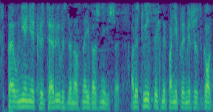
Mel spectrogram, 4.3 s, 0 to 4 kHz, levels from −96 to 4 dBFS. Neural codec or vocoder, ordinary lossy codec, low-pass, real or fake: none; none; 3.6 kHz; real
